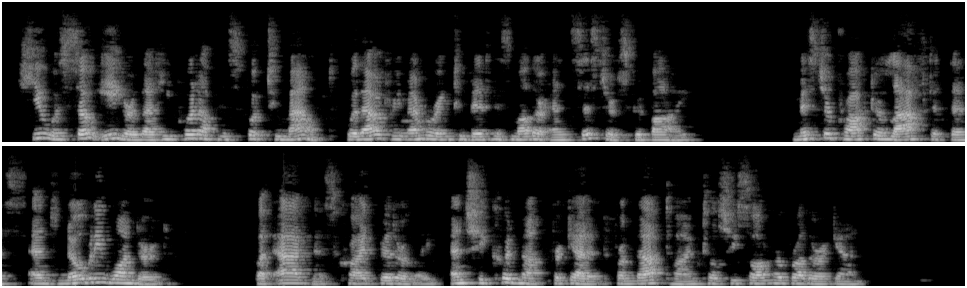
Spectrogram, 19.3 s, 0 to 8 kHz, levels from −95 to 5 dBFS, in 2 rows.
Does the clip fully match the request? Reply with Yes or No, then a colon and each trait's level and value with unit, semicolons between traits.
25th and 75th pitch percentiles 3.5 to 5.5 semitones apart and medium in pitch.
Yes: average, 3.9 semitones; medium, 170 Hz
